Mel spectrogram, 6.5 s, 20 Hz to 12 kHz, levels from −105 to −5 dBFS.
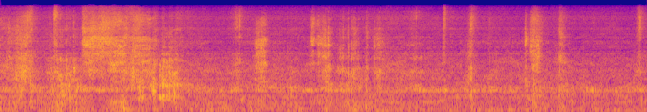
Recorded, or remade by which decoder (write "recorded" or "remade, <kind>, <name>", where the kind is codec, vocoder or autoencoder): remade, codec, SNAC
